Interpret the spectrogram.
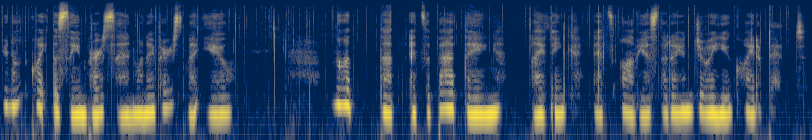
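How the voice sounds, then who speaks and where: A woman playing a gentle fox-demon yokai in an ASMR roleplay, telling stories slowly and intimately in a soft, breathy whisper. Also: medium pitch, steady tone, rough recording. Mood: tender. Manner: slow, intimate, unhurried.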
